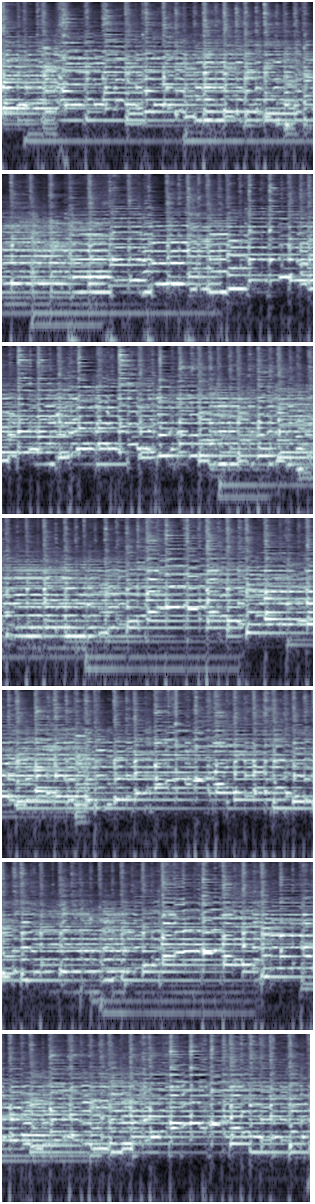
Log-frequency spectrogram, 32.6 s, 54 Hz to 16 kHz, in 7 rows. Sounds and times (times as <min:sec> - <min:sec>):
Banjo: 0:00.0 - 0:32.6
Bluegrass: 0:00.0 - 0:32.6
Mandolin: 0:00.0 - 0:32.6
Violin, fiddle: 0:00.0 - 0:32.6.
